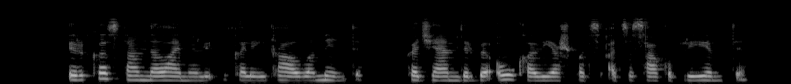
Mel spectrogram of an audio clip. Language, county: Lithuanian, Šiauliai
